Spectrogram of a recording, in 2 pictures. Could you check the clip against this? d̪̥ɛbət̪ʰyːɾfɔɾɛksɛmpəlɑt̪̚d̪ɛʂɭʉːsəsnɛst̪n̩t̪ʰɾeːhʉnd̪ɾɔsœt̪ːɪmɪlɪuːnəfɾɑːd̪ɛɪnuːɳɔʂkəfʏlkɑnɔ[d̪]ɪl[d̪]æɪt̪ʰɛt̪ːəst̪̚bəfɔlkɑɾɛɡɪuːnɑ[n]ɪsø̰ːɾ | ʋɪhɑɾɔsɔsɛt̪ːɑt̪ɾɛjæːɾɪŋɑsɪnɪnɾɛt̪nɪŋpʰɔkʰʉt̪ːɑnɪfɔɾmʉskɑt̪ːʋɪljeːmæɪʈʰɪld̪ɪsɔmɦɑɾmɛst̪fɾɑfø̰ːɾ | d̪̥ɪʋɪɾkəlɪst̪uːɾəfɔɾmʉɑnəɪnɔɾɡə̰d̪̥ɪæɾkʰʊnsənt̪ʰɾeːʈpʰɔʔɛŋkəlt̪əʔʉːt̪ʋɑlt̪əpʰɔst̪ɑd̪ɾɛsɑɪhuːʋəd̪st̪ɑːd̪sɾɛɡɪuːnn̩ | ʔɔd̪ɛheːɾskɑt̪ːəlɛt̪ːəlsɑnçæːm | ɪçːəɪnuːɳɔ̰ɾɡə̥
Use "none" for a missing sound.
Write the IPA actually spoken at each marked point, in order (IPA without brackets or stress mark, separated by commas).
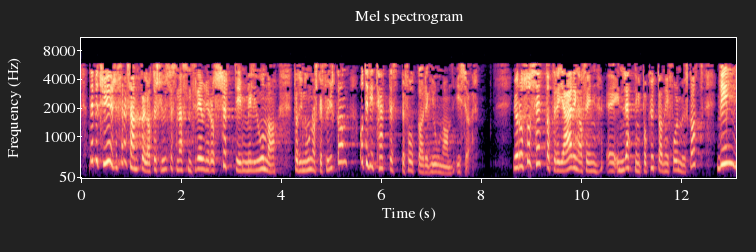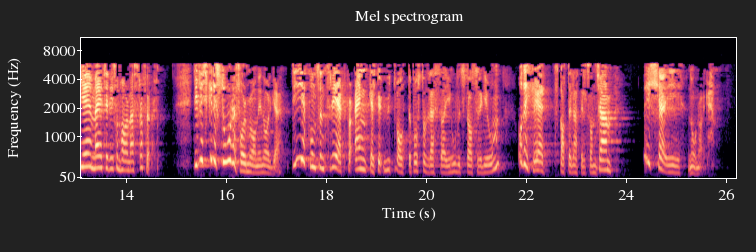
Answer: t̪, d̪, n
